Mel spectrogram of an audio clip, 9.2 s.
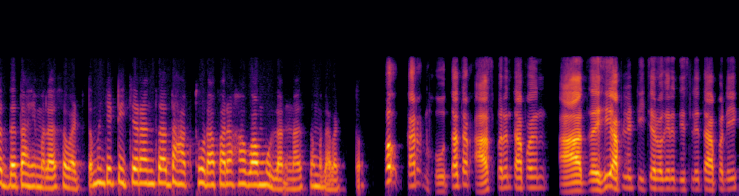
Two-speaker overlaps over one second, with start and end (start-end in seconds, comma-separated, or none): none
